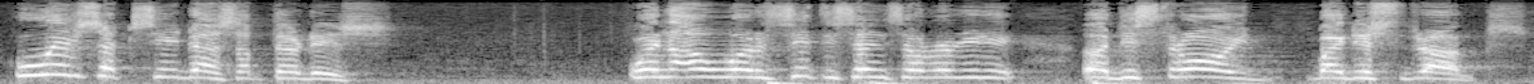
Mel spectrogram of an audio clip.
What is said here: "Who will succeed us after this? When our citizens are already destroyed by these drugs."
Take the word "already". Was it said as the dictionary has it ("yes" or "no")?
no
